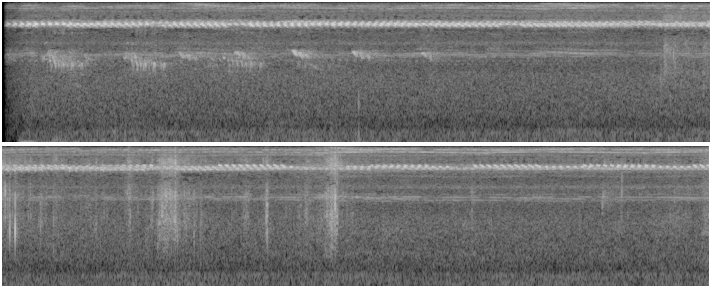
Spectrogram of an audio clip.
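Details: Heard on a village walk, a steady, high-pitched insect chorus rings without pause, a shrill shimmering drone on several pitches.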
